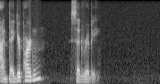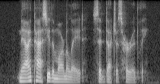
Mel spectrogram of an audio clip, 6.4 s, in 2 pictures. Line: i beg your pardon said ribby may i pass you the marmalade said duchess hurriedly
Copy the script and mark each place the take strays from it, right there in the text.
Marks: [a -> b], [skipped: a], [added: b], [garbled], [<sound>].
i beg your pardon said ribby may i pass you the marmalade said duchess hurriedly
